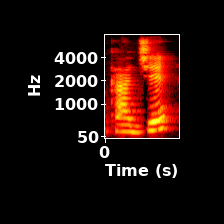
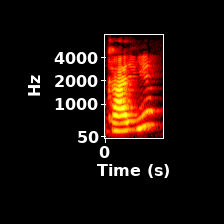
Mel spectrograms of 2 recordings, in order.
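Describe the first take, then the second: First: The middle consonant sounds like English dj. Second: The middle consonant sounds like a palatal ly. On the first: "como se fosse um som de um D J, tipo um D" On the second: "como se fosse um L H"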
